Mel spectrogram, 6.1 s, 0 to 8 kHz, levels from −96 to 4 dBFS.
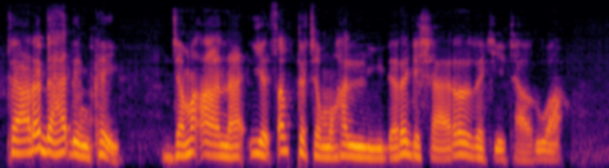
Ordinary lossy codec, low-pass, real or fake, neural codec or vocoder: none; none; fake; codec, 16 kHz, 4 kbps, FunCodec, trained on Chinese and English, 50 frames a second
